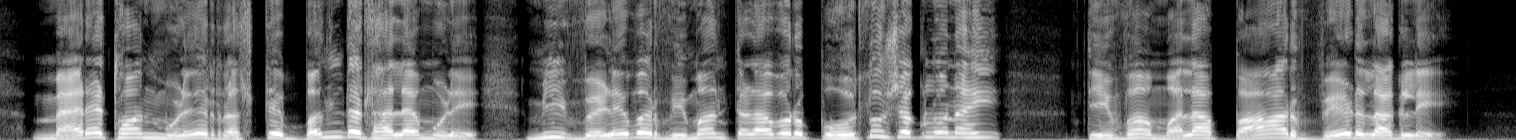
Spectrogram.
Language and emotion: Marathi, angry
